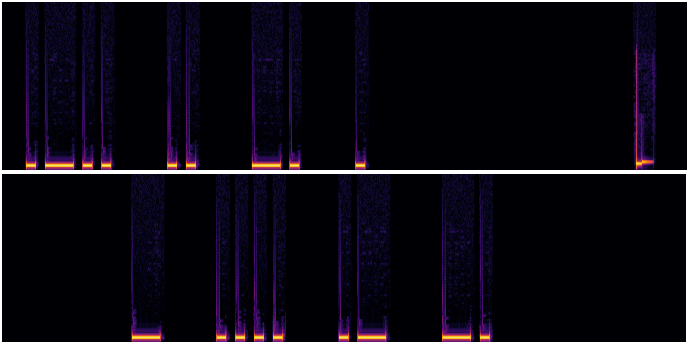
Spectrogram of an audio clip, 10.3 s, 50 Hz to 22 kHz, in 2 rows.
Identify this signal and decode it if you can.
Morse code, heard as a keyed tone, about 17 wpm, spaced as for 12 wpm, 700 Hz. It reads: LINE THAN
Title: 2x Character Spacing - Top 200 Words - 17wpm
